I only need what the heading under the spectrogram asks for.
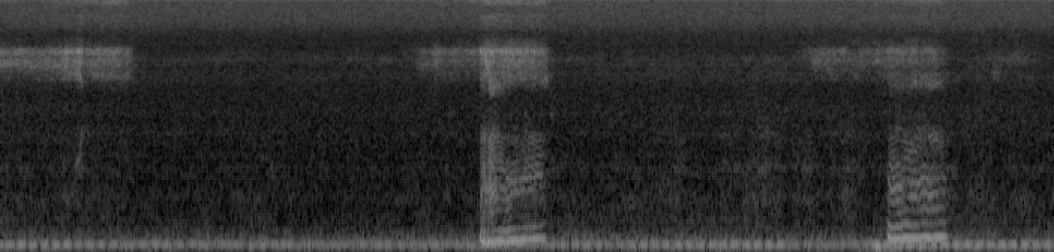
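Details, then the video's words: A Pomeranian snores while napping: two short, tonal, rising nasal snores about four seconds apart, heard over a steady low indoor hum. "포메라니안 코골이 낮잠"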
